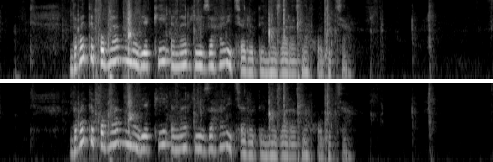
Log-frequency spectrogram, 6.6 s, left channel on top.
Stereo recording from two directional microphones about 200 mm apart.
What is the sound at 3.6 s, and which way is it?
Speech, 35° left (ahead or behind).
